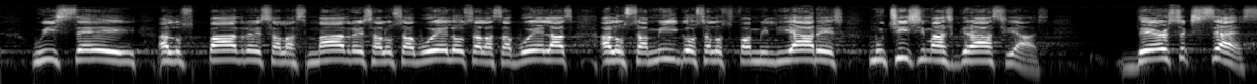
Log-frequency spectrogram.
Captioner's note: speaking in spanish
